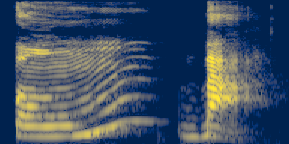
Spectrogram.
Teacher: Você fecha no M para abrir na letra B, ó. Pom, encostei os lábios, ba.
